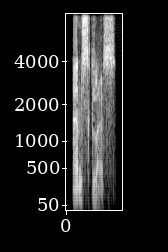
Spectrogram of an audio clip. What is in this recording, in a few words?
"anschluss", British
